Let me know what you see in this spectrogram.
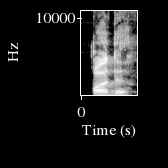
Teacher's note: قاف پر پڑھا جائے گا، دال پہ قلقلہ ہوگا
